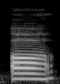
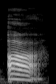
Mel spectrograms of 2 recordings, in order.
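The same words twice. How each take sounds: First: The syllable is said in the level first tone. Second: The syllable is said in the falling fourth tone. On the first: "спокойно первым тоном" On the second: "четвертым"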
